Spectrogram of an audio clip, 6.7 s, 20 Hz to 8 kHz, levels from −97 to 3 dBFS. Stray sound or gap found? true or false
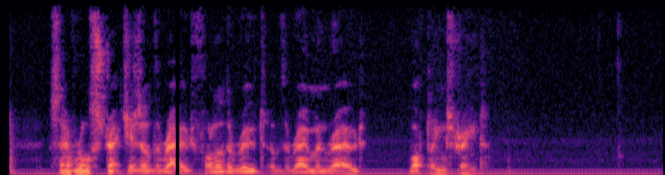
true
